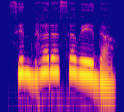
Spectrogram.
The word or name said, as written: ಸಿದ್ಧರಸವೇದ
